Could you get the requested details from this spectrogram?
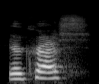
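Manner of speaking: ordinary talk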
